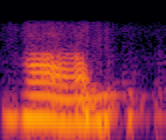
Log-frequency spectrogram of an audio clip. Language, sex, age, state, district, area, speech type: Gujarati, female, 18-30, Gujarat, Junagadh, urban, conversation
